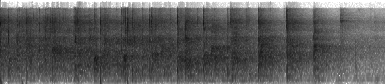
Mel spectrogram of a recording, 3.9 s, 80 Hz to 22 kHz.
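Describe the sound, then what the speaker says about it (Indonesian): Classroom audience at a teacher-training session claps for a student group: a loose run of sharp, uneven claps over a dense patter of hands, steady and fairly close for the whole stretch. "Tepuk tangan untuk kelompok 1."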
